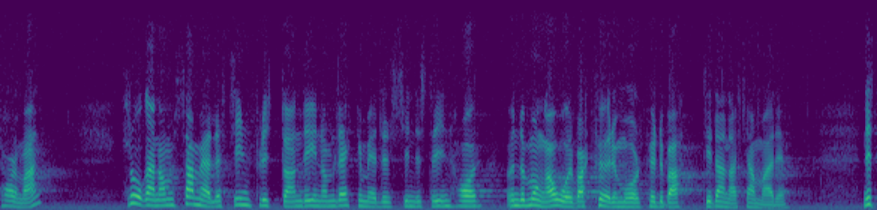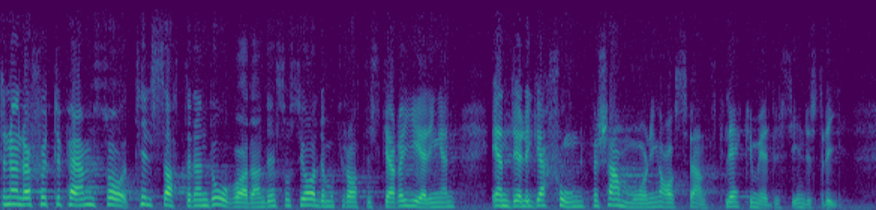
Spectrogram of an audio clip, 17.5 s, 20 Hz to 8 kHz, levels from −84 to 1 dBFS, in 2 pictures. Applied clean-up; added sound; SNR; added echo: none; none; none; none.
